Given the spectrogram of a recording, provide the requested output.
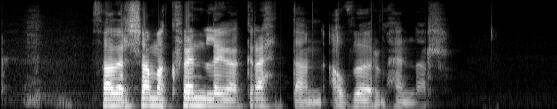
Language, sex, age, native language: Icelandic, male, 20-29, Italian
